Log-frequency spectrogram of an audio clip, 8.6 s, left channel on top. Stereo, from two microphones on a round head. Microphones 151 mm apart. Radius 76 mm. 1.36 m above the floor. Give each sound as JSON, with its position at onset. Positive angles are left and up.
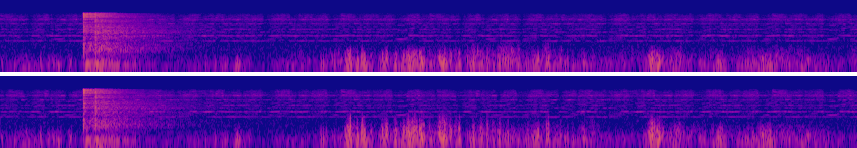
{"t": 0.8, "sound": "a finger snap", "side_deg": -5, "distance_m": 1.1}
